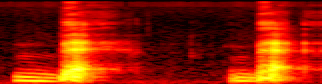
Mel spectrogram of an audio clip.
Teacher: al-ba, c'est les deux lèvres, ça se touche et on ouvre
